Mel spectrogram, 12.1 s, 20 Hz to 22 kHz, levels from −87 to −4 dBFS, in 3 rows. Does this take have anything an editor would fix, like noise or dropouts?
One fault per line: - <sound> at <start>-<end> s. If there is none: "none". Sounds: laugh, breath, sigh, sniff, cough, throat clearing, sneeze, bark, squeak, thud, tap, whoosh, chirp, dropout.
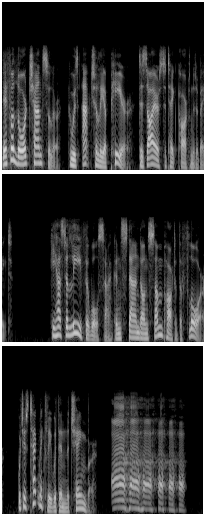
- laugh at 10.3-11.8 s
